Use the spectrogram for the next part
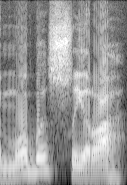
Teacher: یہاں پر بھی جو مد ہے مد منفصل ہے، نون میں غنہ کریں گے، یہاں مبصی، اس صاد حروف مشتعلیہ ہے، اس کو موٹا پڑھیں گے، مبصرہ، وقف ہم نے کیا تو مبصرہ پڑھا، گولتا کو ہم نے ہا ساکنہ بنایا۔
